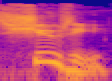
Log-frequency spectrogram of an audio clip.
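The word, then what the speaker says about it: Ncuti: It's spelt with an N and a G, but it's Shuti. That's how it's pronounced.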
